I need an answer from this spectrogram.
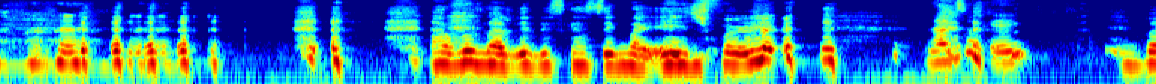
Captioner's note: laughs; laughs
